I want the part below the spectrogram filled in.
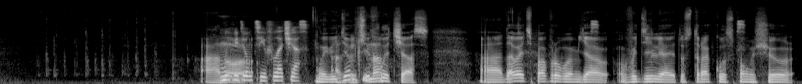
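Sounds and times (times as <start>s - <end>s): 
low steady hum: 0.0s - 8.0s
typing on a computer keyboard in Notepad: 0.4s - 2.0s
speech: 2.0s - 8.0s.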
